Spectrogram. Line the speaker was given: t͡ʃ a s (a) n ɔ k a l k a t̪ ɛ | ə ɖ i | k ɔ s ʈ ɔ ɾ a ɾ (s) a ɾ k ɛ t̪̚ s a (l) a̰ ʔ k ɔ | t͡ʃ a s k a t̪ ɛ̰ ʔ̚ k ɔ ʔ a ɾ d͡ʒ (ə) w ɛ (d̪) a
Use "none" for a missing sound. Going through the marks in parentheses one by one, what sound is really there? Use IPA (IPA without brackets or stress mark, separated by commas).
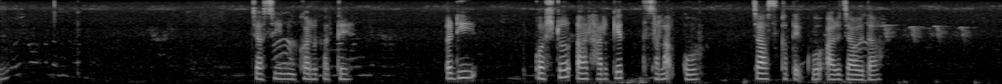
i, h, l, a, d̪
